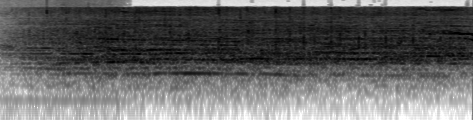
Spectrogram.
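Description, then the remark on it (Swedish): A large audience at the Kennedy Center in Washington greets President Donald Trump and Melania Trump entering the auditorium with a dense, steady roar of mixed reactions, booing blended with applause, whistles and scattered shouts, swelling after a quiet start and holding loud throughout. “Donald Trump och hans fru Melania möttes av både burop och applåder när de gjorde entré i salongen på Kennedy Center.”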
